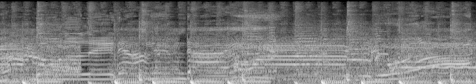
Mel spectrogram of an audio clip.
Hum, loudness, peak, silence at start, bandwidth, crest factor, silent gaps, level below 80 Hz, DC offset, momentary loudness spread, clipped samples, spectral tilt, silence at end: none; -11 LUFS; 0 dBFS; 0 s; over 20 kHz; 10 dB; none; -18 dBFS; under 0.1%; 2 LU; under 0.1%; -4 dB/octave; 0 s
